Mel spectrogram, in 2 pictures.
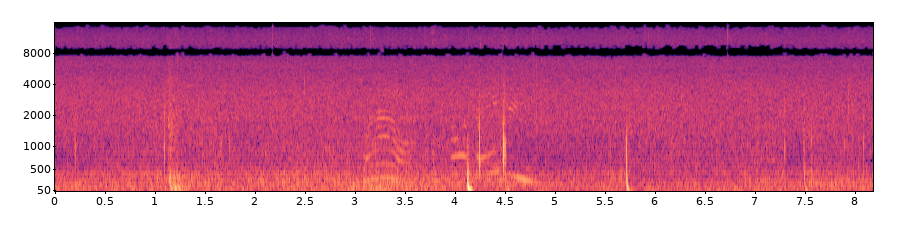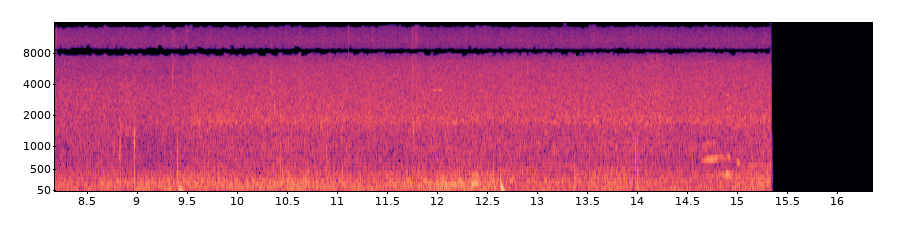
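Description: Rain patters steadily on shallow water outdoors.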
